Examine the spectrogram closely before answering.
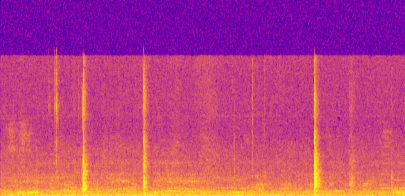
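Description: Plastic clips click softly as a phone case is pried open.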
